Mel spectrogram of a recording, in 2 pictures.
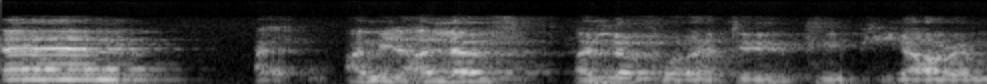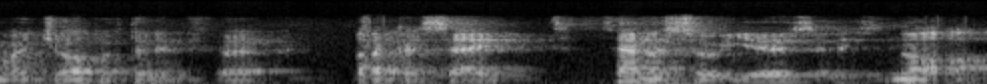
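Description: Audible room echo surrounds a voice that shows big swings in loudness. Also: man, moderate pace. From Cardiff, Wales. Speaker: author and PR professional. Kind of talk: interview answer. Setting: video call. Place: office. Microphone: video call.

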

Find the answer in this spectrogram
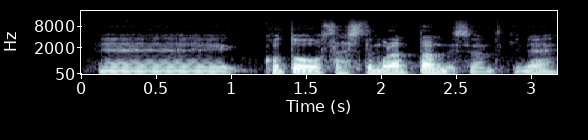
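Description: Over a quiet background, a man talks at a moderate pace in a dark, mellow tone. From Japan. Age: 70s. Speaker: photographer and live stream host; live stream host. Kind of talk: live stream talk to viewers. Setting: live stream. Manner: relaxed, conversational. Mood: relaxed, cheerful, laughing. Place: home room. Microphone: lapel.

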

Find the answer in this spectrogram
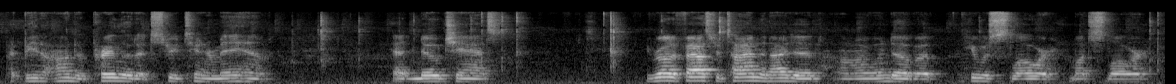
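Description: Over light background noise and audible room echo, a man speaks at a fairly slow pace with fairly even intonation. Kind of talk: tutorial. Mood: casual, boastful aside. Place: garage. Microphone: camera far.

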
